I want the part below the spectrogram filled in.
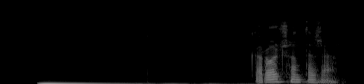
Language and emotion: Russian, neutral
